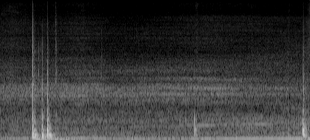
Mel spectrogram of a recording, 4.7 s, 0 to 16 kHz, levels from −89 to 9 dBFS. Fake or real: real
